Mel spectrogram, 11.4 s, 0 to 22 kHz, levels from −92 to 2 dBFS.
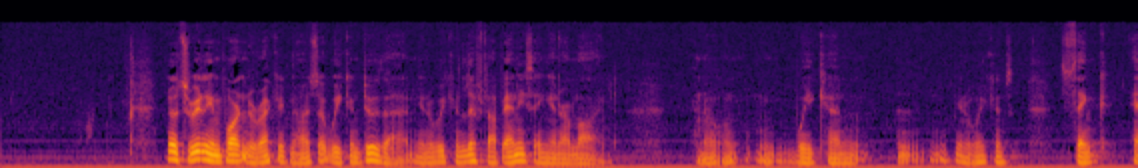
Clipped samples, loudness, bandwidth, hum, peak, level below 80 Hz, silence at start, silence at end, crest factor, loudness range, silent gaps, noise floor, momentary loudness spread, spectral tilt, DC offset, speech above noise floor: under 0.1%; -26 LUFS; 13.5 kHz; none; -4 dBFS; -44 dBFS; 0.85 s; 0 s; 22 dB; 9 LU; none; -53 dBFS; 19 LU; -7 dB/octave; 0.9%; 28 dB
